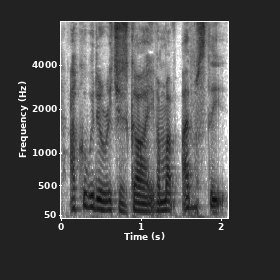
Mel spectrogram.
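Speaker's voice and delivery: ordinary talk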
